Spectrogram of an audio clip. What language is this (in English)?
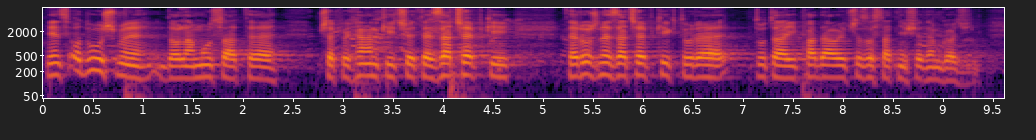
Polish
